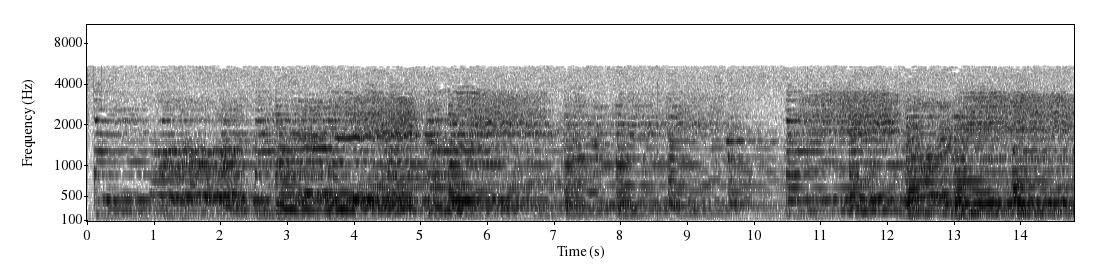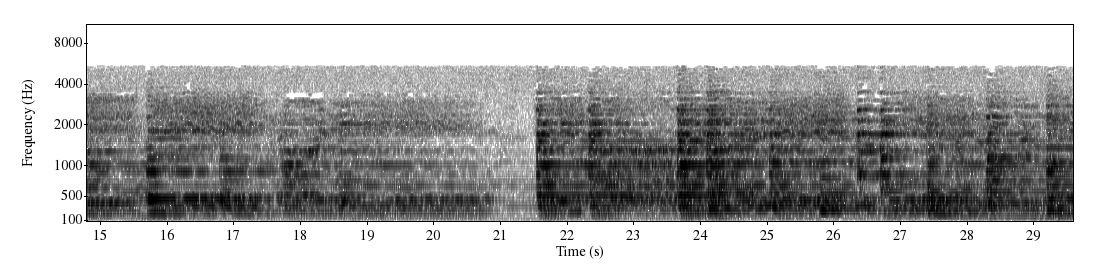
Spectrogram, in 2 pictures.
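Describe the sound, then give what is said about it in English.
A mixed quartet sings a short chorus during a prayer, in sustained, harmonized phrases, steady and fairly loud, with a couple of brief breathing pauses between lines. “listen while the mixed quartet sing that little chorus, then you're going to sing it with us.”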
